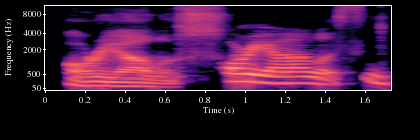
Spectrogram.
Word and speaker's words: Aurealis: He's one of the co-publishers of, I can't never say it properly, Aurolus. Is that the right way to say it, Michael? Aurealis, Australia's longest running fantasy and science fiction magazine.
